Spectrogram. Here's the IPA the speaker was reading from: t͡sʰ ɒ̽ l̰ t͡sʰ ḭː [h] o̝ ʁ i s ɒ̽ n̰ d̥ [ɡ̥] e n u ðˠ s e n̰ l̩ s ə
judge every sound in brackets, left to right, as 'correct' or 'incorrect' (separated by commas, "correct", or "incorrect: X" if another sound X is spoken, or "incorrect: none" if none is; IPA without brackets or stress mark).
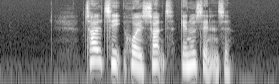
correct, correct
